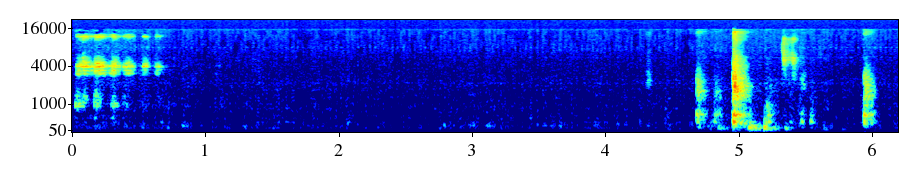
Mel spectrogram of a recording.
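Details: Kitten from a litter of six born August 29th, snuggling and napping at bedtime indoors: a brief, high harmonic mew opens, followed by quiet, then loud rustling and handling noises near the end.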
